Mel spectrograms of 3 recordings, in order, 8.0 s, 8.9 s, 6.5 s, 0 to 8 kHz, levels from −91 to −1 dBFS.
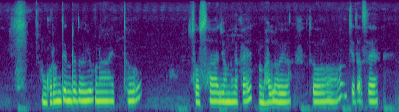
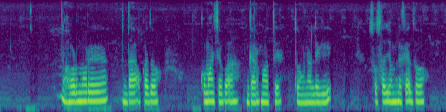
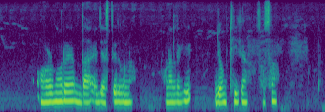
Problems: constant background noise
